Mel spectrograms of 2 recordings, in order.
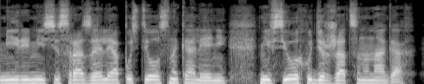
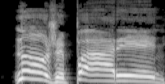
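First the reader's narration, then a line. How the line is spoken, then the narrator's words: Desperate yelling. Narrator (Russian): орал Иракес, стараясь вернуть Дэнни к жизни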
